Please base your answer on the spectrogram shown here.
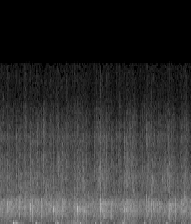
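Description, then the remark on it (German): An audience claps steadily, a dense patter of many hands with sharp irregular slaps throughout, moderately loud and sustained without voices on top. “Das, ist war ein Applaus wert.”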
